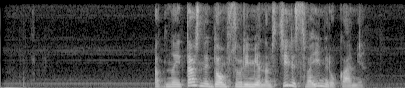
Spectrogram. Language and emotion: Russian, neutral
